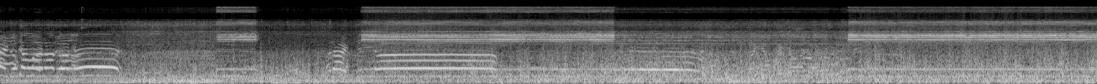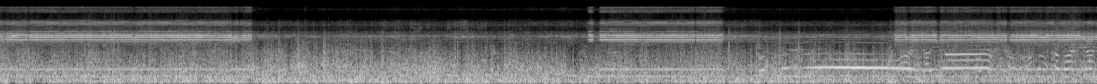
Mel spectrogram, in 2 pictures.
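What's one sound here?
Several motorcycle engines rumble steadily close by.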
